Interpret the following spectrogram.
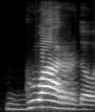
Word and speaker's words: guardo: So U A R do. That's the other way you can separate, right? Guardo. It goes all throughout your mouth.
